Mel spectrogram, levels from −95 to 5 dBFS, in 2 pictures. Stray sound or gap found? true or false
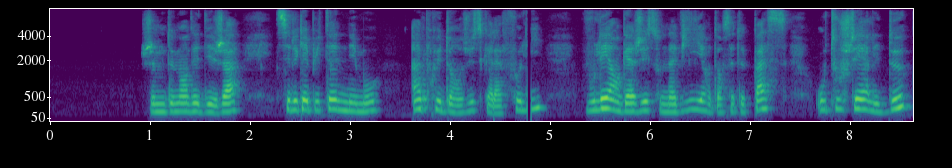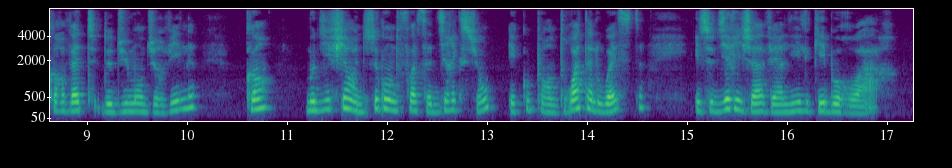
true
